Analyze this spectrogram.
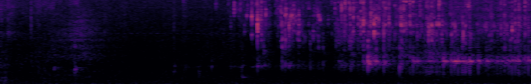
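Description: Pepsi poured from an aluminium can into a small glass, starting about two seconds in: splashing and fizzing of the carbonated cola, with a steady tone rising out of it as the glass fills.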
